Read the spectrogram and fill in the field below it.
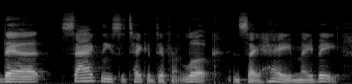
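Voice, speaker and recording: In a Southern accent, a man speaks at a medium pitch with ordinary pitch variation and a fairly slow pace. The recording is very clean, with a silent background. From US South, Columbus Georgia. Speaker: actor and radio host. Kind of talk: casual chat.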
